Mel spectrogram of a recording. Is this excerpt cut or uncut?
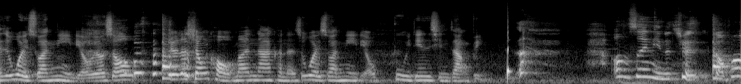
uncut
